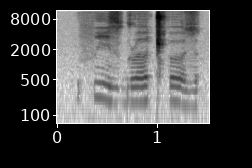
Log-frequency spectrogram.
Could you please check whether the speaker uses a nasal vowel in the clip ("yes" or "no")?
no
